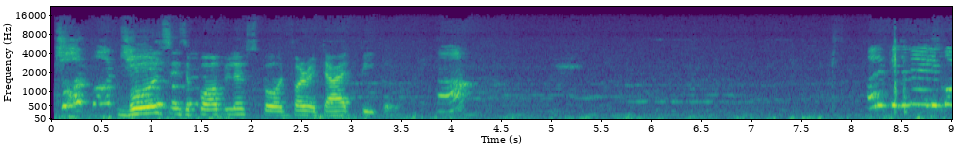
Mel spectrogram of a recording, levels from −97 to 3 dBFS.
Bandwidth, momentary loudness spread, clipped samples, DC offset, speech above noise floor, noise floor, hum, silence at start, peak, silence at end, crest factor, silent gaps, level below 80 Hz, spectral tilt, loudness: 14 kHz; 16 LU; under 0.1%; under 0.1%; 29 dB; -45 dBFS; none; 0.05 s; -2 dBFS; 0 s; 18 dB; none; -42 dBFS; -4.5 dB/octave; -17 LUFS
